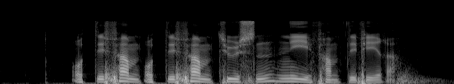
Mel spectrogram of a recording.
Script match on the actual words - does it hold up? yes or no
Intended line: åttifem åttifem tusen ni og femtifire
yes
